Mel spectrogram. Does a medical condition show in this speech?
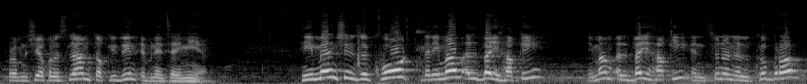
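No.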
